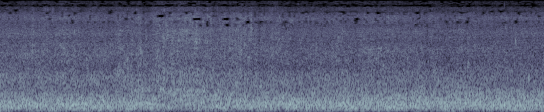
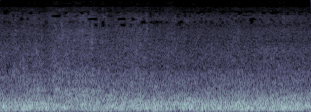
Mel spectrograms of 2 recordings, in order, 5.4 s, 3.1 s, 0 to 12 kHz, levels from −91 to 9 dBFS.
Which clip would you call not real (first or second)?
second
